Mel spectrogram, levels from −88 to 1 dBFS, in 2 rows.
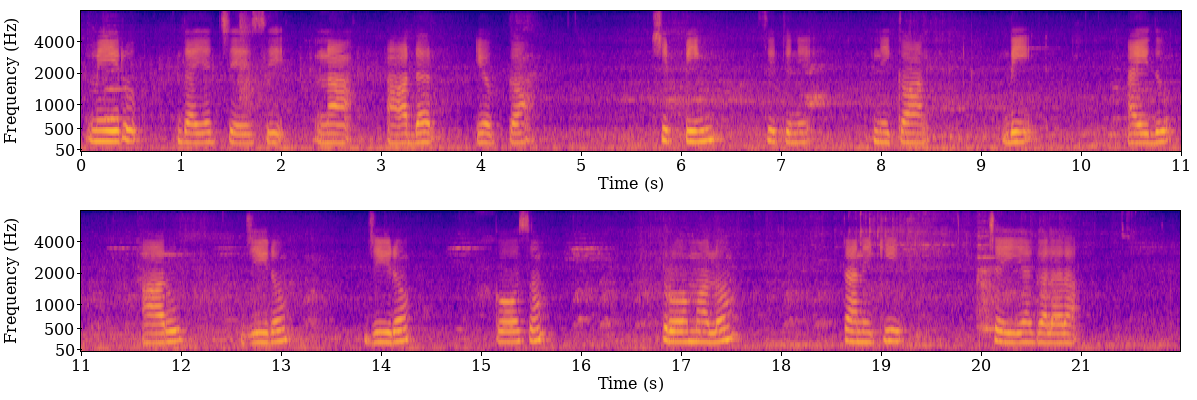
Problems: constant background noise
